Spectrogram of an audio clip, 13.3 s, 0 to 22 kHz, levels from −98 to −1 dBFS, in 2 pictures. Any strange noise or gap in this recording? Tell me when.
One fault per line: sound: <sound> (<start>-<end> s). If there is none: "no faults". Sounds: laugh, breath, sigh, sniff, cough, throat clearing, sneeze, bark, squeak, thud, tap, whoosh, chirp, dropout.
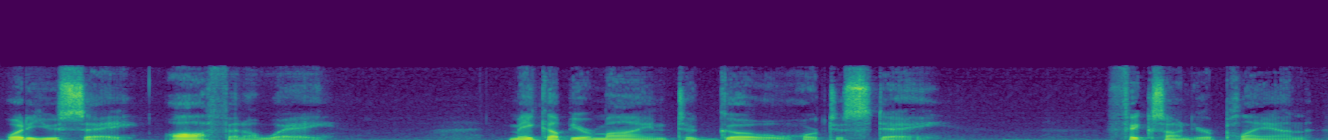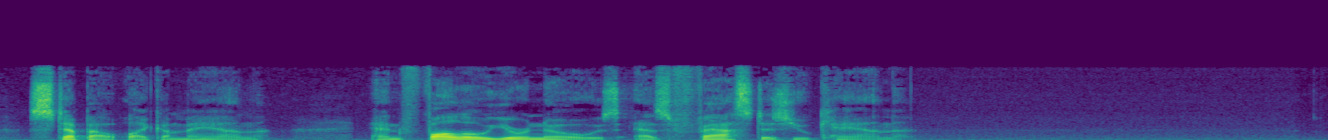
no faults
